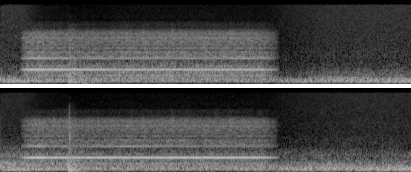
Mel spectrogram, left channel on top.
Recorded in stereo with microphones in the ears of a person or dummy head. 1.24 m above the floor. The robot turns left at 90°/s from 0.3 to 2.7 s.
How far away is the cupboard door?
About 0.7 m.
